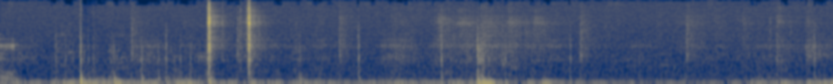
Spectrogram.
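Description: Scattered sharp pops and clicks from paintball play, with two louder pops about two seconds in and a heavier thump near five seconds.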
